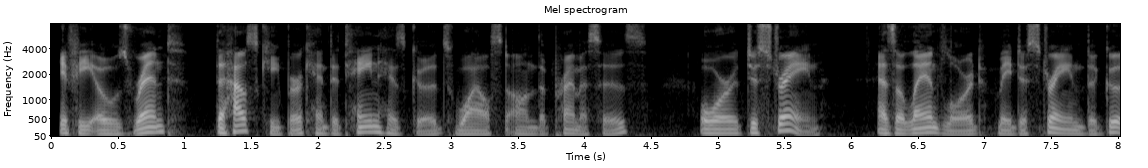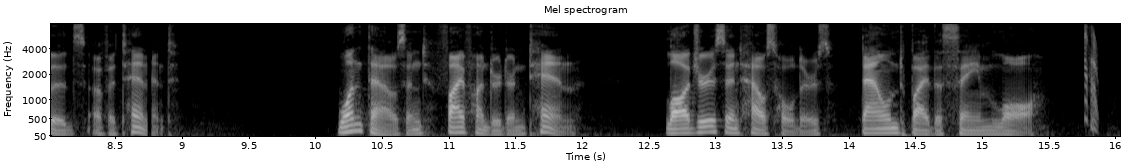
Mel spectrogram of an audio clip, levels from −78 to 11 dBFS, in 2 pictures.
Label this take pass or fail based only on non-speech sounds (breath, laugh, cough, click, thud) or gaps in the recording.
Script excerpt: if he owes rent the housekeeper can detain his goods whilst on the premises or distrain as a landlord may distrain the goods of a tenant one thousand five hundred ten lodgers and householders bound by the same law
fail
